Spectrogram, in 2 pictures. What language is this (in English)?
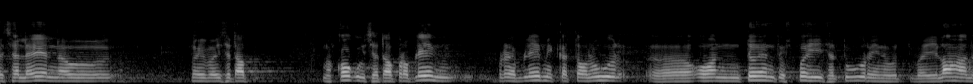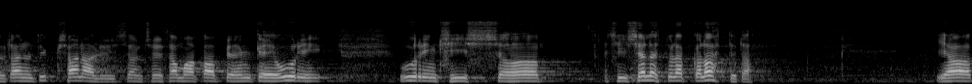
Estonian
